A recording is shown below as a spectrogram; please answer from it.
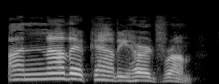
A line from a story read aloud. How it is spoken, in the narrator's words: scoffed one of the doctors indignantly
